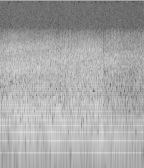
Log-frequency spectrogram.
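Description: Drag-racing car engine running steadily, its pitch shifting slightly about a second and a half in.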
